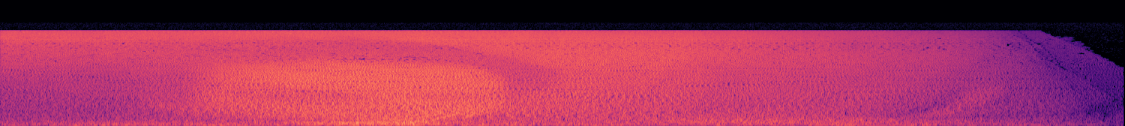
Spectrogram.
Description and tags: Psychedelic space sound created with coagula using original bitmap image.
synth, trip, space, rush, ambient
